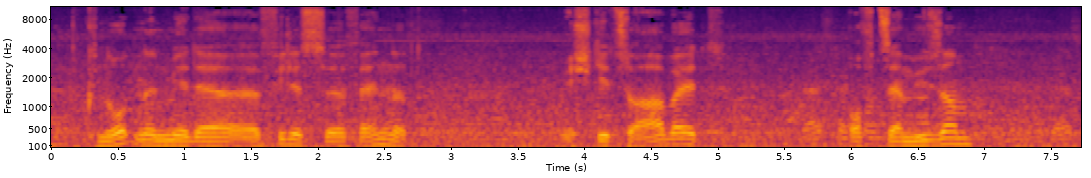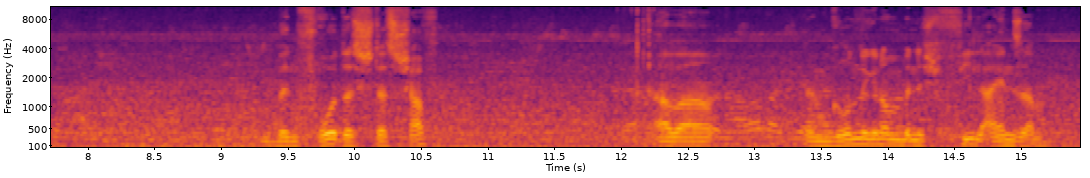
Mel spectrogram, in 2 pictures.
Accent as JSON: {"language": "German", "region": "Berlin", "country": "Germany", "tie": "born or raised there", "lives_now": "Kosovo", "said": "Ich lebe hier. Natürlich ist Berlin meine Heimat. Da bin ich aufgewachsen. Da ist der einzige Ort, wo ich mich wirklich zu Hause fühle."}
